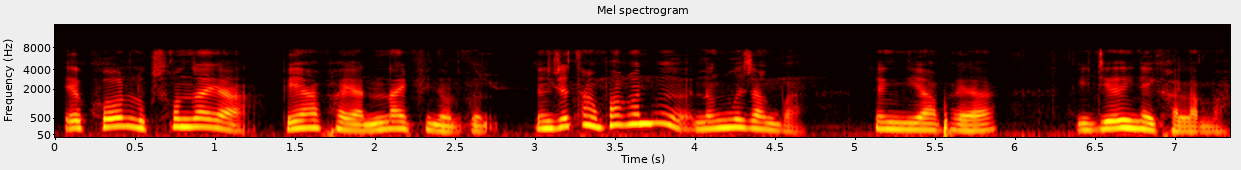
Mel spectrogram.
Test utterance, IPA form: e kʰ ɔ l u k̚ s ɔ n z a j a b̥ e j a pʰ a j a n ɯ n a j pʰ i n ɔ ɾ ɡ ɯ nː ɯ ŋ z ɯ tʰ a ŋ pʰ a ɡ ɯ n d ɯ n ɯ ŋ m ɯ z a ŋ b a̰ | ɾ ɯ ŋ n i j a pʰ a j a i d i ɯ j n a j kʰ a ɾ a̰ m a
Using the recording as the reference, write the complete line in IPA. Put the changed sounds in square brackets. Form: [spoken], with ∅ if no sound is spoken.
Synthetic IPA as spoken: e kʰ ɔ l u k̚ s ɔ n z a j a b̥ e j a pʰ a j a n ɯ n a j pʰ i n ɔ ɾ ɡ ɯ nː ɯ ŋ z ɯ tʰ a ŋ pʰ a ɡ ɯ n [b] ɯ n ɯ ŋ m ɯ z a ŋ b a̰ | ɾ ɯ ŋ n i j a pʰ a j a i d i ɯ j n a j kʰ a [l] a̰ m a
